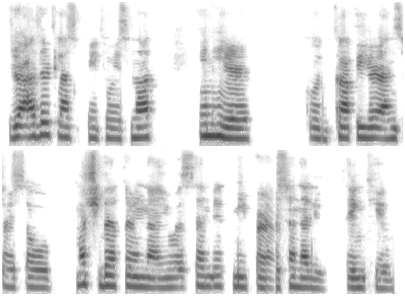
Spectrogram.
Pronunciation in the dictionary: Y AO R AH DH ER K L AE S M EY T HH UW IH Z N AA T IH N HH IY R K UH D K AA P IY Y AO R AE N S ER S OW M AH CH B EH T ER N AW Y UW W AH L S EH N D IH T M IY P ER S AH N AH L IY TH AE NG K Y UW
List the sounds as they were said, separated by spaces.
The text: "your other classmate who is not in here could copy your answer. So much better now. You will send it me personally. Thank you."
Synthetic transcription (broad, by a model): Y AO R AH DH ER K L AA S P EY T HH UW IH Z N AA T IH N HH IY R K UH D K AA P IY Y AO R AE N S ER S OW M AH CH B EH T ER N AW Y UW S EH N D IH T M IY P ER S AH N AH L IY T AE NG K Y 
